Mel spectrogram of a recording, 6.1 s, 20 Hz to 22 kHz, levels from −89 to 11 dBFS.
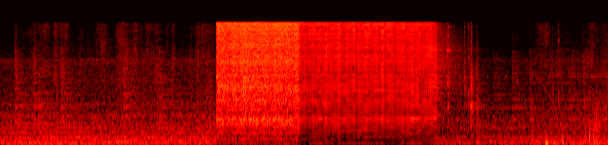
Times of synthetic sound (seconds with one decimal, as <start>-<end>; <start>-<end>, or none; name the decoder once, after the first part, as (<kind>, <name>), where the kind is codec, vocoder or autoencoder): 3.0-4.4 (vocoder, BigVGAN v2)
